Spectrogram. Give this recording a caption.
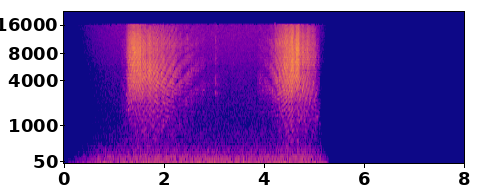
Lasers Crescendo & Decrescendo
Laser sound made with a plastic curtain in a motel room
Zoom H4N Pro
lasers, laser, recording, laser-sound, sound, decrescendo, fast, pew-pew, crescendo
